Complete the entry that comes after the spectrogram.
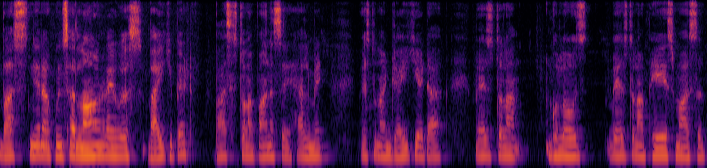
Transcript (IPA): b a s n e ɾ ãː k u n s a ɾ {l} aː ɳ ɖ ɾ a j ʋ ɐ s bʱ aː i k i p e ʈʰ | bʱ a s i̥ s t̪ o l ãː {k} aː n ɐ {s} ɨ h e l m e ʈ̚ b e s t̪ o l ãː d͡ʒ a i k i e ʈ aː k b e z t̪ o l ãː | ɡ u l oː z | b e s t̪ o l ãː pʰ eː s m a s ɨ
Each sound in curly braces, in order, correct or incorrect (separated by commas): correct, incorrect, correct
